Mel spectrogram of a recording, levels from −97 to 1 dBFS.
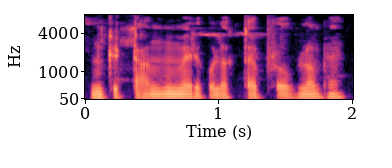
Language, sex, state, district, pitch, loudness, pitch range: Hindi, male, Uttar Pradesh, Jyotiba Phule Nagar, 105 Hz, -18 LUFS, 100-105 Hz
